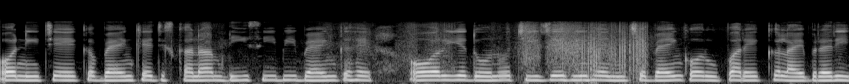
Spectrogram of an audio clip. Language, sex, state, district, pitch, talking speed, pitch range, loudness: Hindi, female, Haryana, Rohtak, 195 Hz, 160 wpm, 190-200 Hz, -15 LUFS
